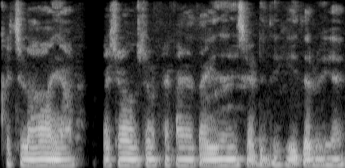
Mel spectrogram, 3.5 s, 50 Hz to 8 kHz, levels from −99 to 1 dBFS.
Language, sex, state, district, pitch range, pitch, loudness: Hindi, male, Bihar, Jahanabad, 105-110 Hz, 105 Hz, -24 LUFS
